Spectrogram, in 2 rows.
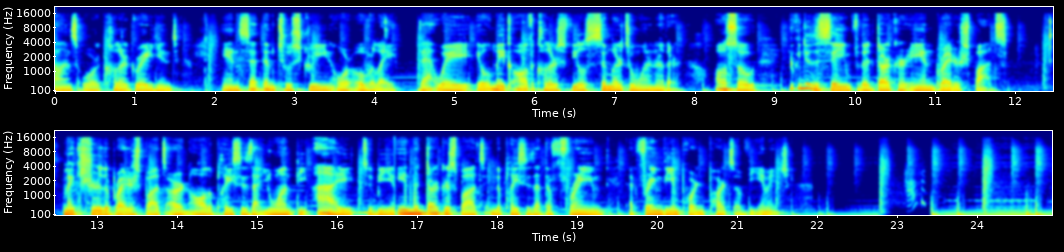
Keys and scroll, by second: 1.8 ctrl+j, 2.2 ctrl+i, 2.8 ctrl+i, 4.4 b, 4.8 0, 6.6 ctrl+i, 6.8-8.9 typing, 10.4-11.3 typing, 11.5 ctrl+z, 12.8-14.2 typing, 16.3 v, 20.0-21.8 typing, 23.9 v, 24.8 ctrl+z.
